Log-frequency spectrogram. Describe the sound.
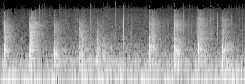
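Footsteps of a man walking on a stereo test record, many soft thuds at a steady, even pace, quiet and with no talk over them.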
